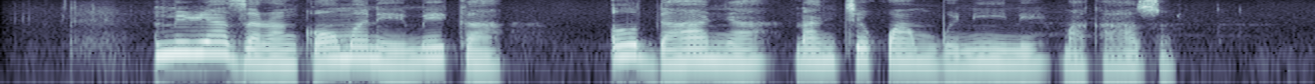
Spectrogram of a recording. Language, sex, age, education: Igbo, female, 15-29, tertiary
